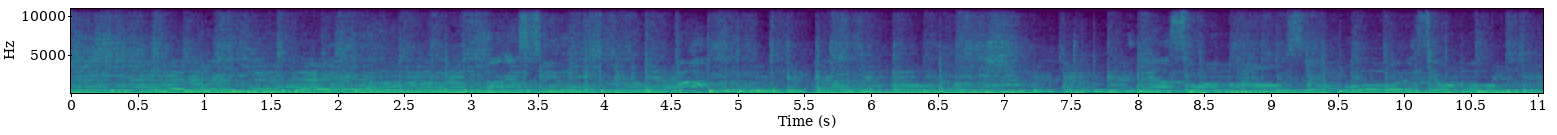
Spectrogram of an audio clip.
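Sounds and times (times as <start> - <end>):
live band playing: 0.0 - 11.0
woman singing into a microphone: 0.4 - 5.0, 7.8 - 11.0.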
